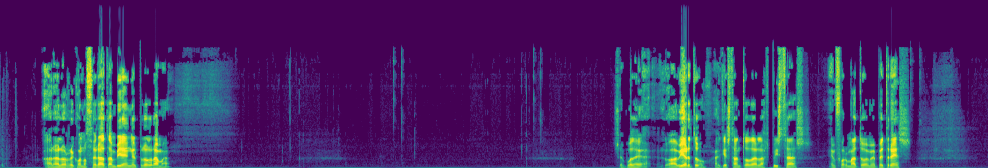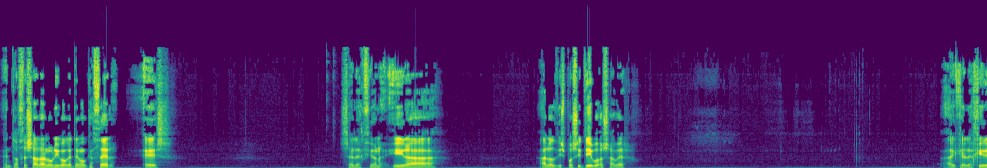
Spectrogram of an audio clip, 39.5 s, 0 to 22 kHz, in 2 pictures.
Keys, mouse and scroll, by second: 8.2 click, 10.9 click, 18.5 click, 21.4 click, 26.5 click, 27.8 click, 31.4 click.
